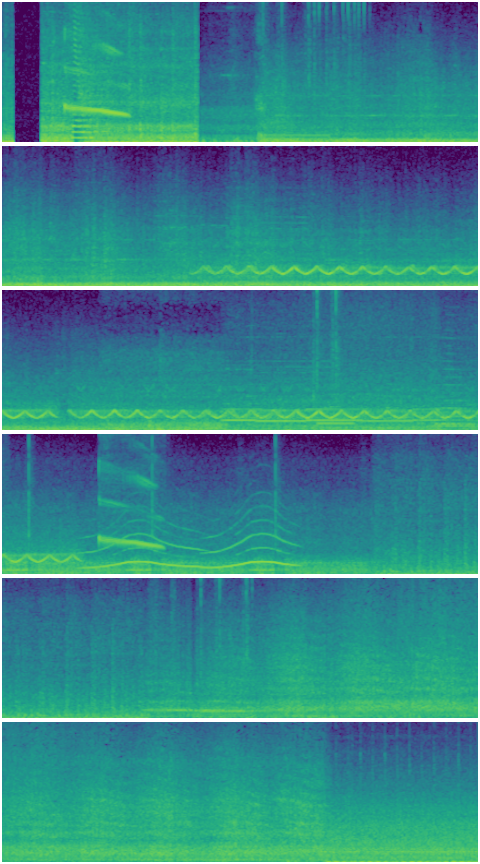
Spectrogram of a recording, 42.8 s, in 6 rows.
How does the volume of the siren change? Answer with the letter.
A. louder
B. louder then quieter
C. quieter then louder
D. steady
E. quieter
D.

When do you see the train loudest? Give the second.
1 s.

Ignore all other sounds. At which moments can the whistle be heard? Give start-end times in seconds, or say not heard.
0.9-1.9, 22.9-23.9.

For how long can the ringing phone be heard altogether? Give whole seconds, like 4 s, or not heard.
3 s.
